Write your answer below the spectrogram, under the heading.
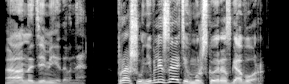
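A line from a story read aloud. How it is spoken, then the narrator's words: Sharp rebuke. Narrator (Russian): Прикрикнул на учительницу майор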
